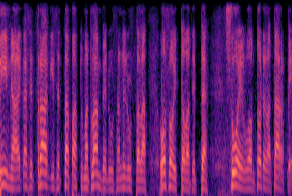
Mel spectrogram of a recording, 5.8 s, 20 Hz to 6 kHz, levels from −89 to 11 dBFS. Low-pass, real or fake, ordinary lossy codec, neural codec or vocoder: 5.4 kHz; real; Opus, 16 kbps; none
